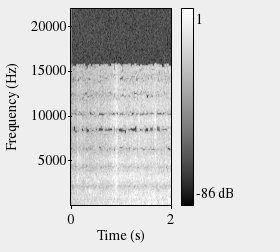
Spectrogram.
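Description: A motorcycle engine running close by, a steady low hum under an even hiss of street and wind noise.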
